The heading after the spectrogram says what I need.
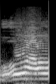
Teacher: जो ओ आओ होता है वह कंठोष्ठ होता है। कंठ ओष्ठ, कंठ और ओष्ठ से मिलकर उच्चारण होता है।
